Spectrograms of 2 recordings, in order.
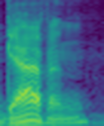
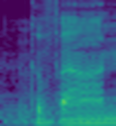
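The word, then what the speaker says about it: Gavan: it yeah paul gets it um speaking of gavin trying to set you up sorry softball pitching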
